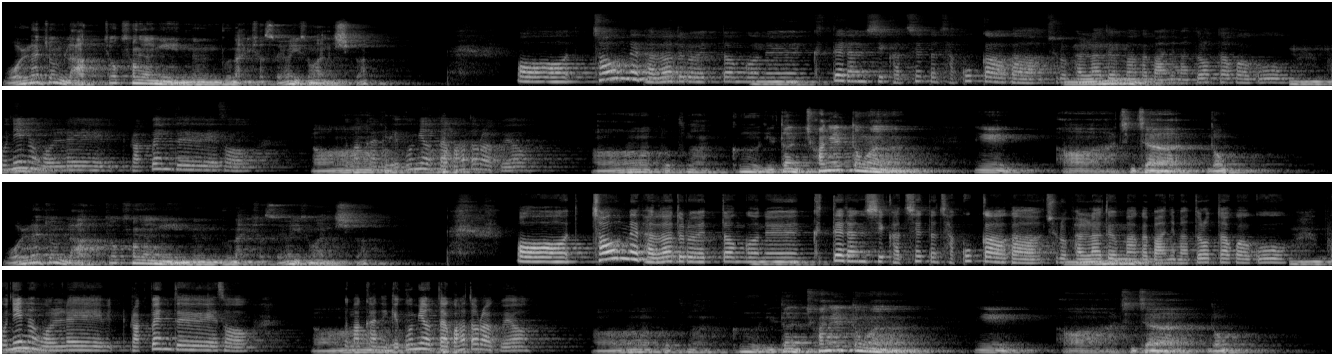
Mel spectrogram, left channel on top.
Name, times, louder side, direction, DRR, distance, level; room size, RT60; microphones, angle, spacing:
voice 1, 0.0-3.7 7.5-8.0 10.6-11.5 12.9-13.6 16.4-17.3 17.6-17.9 19.2-22.5 23.0-23.4 23.8-25.5, left 1 dB, 40° left, 6 dB, 0.9 m, -26 dB
voice 2, 4.5-16.0 16.7-18.6, right 5 dB, 70° right, 12 dB, 0.5 m, -27 dB
14.0 x 7.9 x 4.4 m, 1.5 s
head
